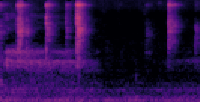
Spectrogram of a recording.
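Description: A few faint, short rustles and clicks from small items being handled in plastic wrapping, over quiet room tone.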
